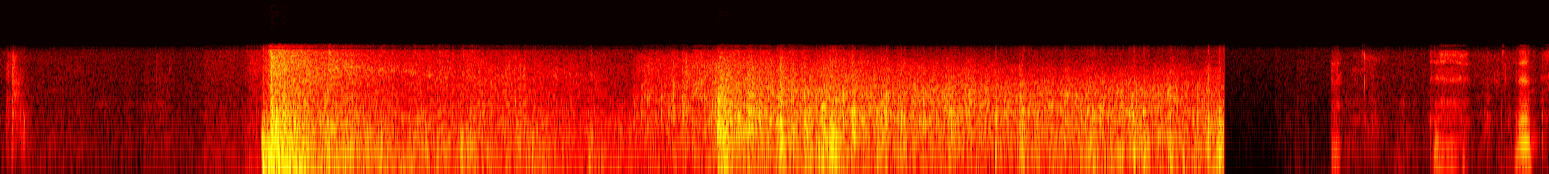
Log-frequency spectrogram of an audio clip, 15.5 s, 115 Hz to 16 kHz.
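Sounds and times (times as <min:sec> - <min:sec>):
crack of thunder during a thunderstorm: 0:02.5 - 0:12.3.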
